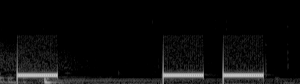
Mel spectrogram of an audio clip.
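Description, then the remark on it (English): Three loud, steady electronic phone tones, each about half a second long, with a longer pause after the first and a short gap between the last two, like a phone line ringing out as a call is put through. “have to put a call through to your wife”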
